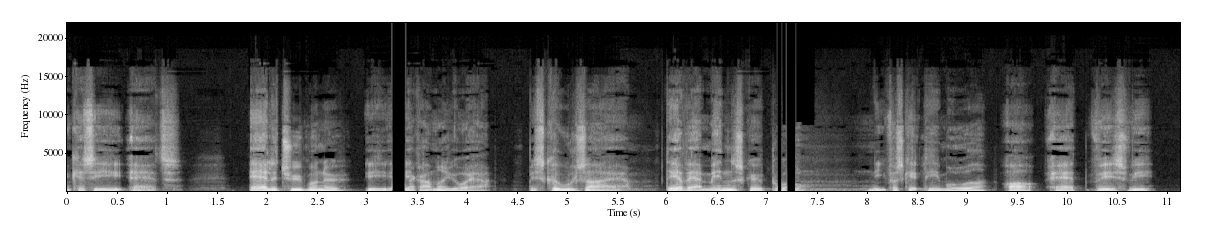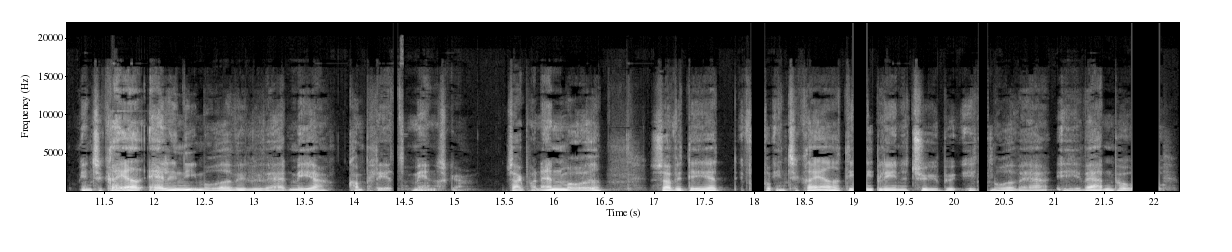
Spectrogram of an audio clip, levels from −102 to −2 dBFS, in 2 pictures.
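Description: Flipped bits in the compressed stream made the decoder reject whole frames, and the player substituted silence. The result is corrupt frame muting: abrupt holes in the speech, with timing preserved. They fall at 3.25 s (0.19 s), 7.11 s (0.25 s), 14.40 s (0.15 s), 17.98 s after "så vil det at" (0.20 s), 19.00 s before "type i" (0.21 s), 20.25 s between "type i" and "måde at være" (0.15 s), and 21.78 s (0.33 s, the longest gap).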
